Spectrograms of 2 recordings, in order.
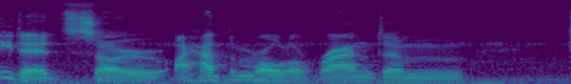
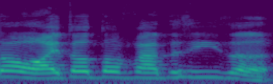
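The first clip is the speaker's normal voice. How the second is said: vague put-on Russian accent, higher; 11 semitones higher, 7 dB louder than usual. Retelling answering a scene partner who asks about vandis, vague russian accent. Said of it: "I put on a like vague Russian accent".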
